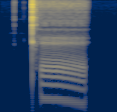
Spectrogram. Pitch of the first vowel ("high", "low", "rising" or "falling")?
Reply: falling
